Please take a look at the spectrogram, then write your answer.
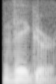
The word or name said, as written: vigour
